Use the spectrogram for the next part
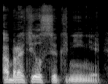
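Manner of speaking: plain reading voice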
